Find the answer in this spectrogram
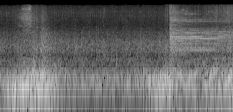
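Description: Heavy rain with a rumble of thunder, then a sudden loud crash about a second and a half in.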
